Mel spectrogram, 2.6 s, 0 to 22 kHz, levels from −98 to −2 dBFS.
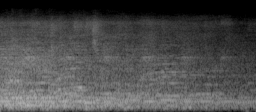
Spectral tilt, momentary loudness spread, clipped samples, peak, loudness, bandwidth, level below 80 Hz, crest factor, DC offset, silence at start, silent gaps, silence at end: -4 dB/octave; 12 LU; under 0.1%; -22 dBFS; -38 LUFS; 15.5 kHz; -74 dBFS; 16 dB; under 0.1%; 0 s; none; 0 s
